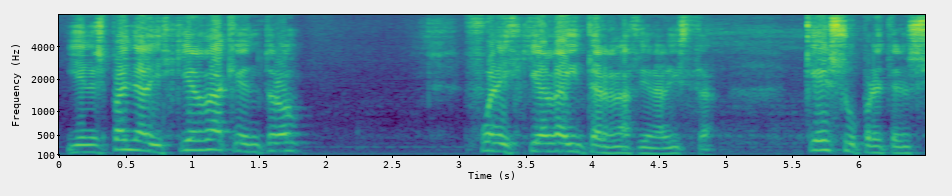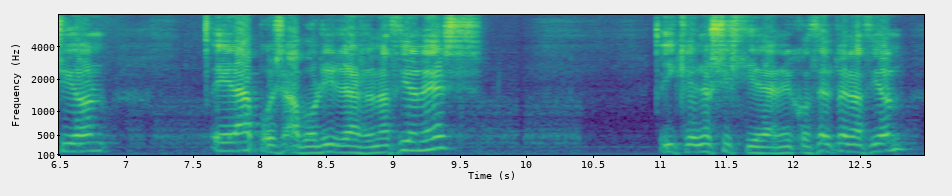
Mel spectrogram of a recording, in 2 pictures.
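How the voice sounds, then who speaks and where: A man's voice: on the high side, measured pace, long pauses, fairly bright tone. A man from Spain in a video-call debate who lays out his arguments firmly, in a lecturing way. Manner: firm, declarative, lecturing. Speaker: debate participant.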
